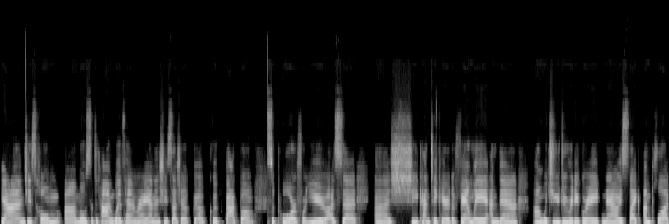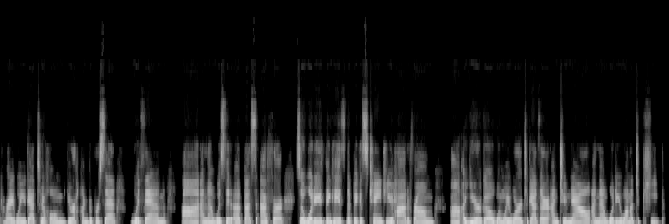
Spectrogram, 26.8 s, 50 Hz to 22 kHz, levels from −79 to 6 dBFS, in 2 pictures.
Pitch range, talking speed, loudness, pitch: 160-185 Hz, 210 wpm, -15 LUFS, 170 Hz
